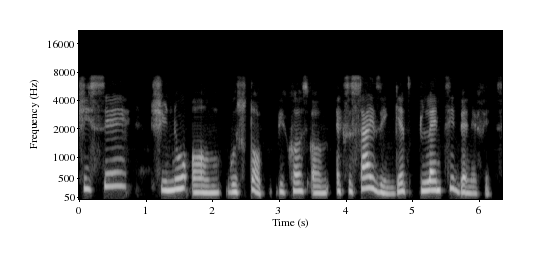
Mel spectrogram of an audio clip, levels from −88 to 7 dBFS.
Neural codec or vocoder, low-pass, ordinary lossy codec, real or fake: codec, 16 kHz, 8 kbps, FunCodec, trained on LibriTTS, 25 frames a second; 7.2 kHz; none; fake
